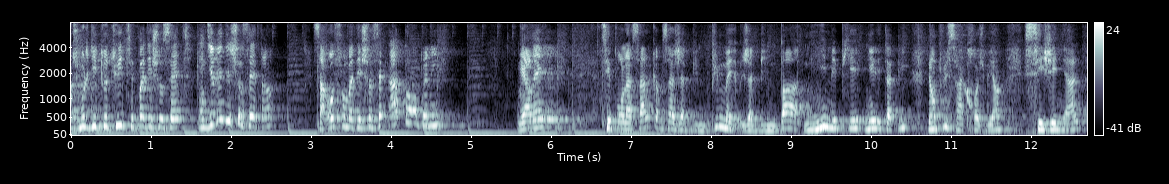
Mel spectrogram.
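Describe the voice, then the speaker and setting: A man's voice: high-pitched, reverberant. A male channel host talking casually and enthusiastically to the camera, speaking straight to his viewers and repeating his points. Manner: chatty and enthusiastic, addresses viewers directly, repeats himself. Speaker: muay thai channel host.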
